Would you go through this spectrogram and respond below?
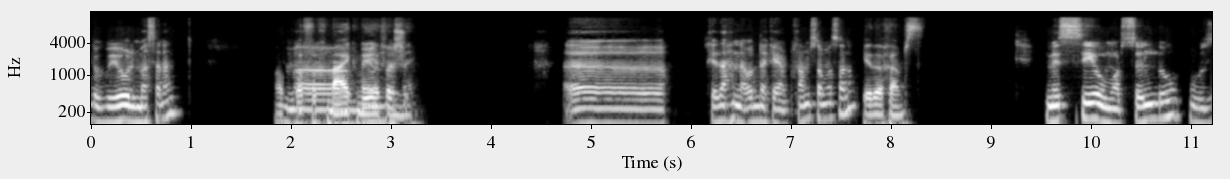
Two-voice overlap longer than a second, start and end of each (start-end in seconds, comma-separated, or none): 1.9-3.2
